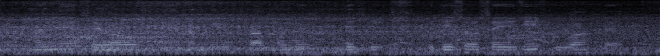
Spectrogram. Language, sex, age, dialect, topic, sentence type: Hindi, male, 25-30, Marwari Dhudhari, banking, statement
